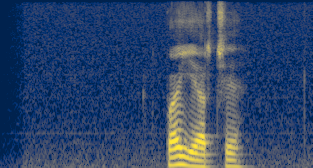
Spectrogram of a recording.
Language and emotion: Russian, neutral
